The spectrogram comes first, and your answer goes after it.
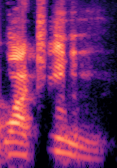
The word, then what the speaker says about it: Jaquan: His name is spelled Jaquan, but he calls himself Joaquin.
